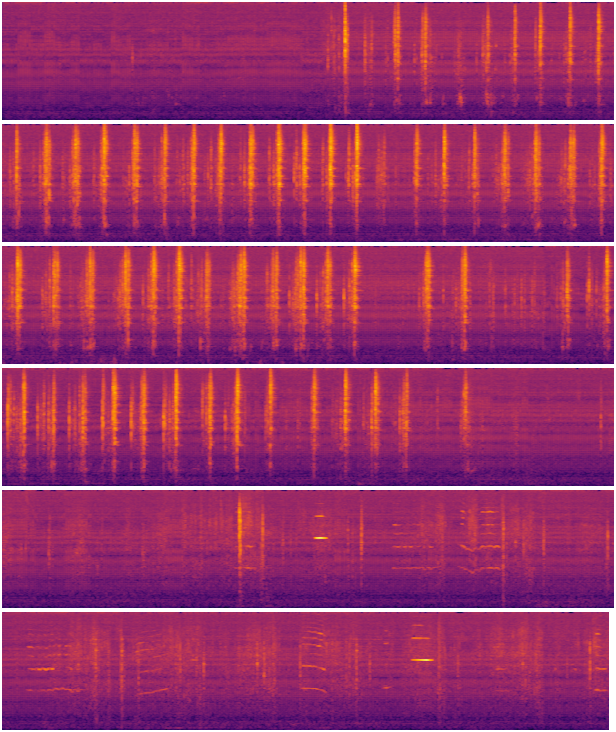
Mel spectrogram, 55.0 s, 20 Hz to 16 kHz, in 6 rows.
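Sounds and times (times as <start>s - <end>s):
camera cable scraping clicks: 4.9s - 23.8s, 24.6s - 34.6s.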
